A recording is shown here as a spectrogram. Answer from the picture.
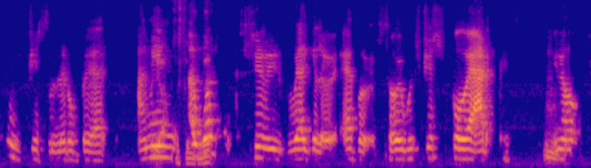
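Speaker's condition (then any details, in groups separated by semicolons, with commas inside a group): Cerebral palsy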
